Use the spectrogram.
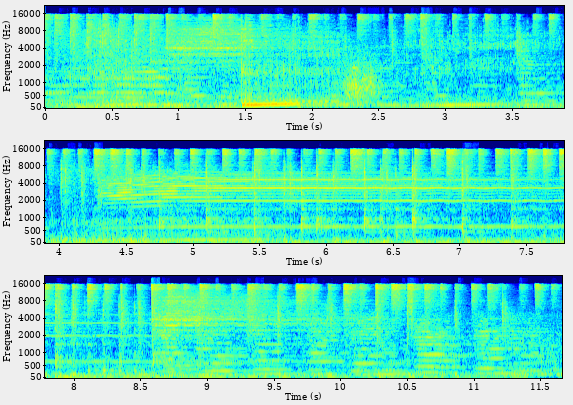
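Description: A moving car drives along steadily while its horn sounds a sustained, constant tone in the middle stretch, over a continuous engine and road rumble, with no talking.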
